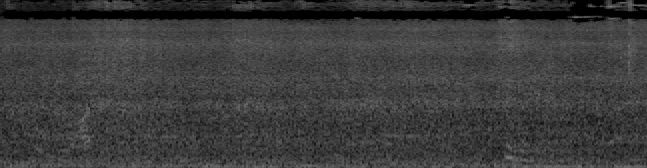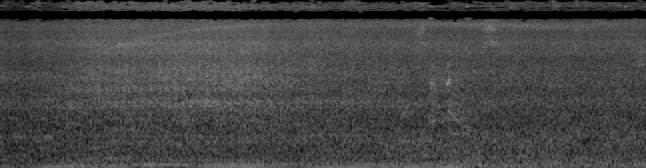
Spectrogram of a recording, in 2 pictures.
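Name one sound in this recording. Street traffic hums steadily nearby, outdoors.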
